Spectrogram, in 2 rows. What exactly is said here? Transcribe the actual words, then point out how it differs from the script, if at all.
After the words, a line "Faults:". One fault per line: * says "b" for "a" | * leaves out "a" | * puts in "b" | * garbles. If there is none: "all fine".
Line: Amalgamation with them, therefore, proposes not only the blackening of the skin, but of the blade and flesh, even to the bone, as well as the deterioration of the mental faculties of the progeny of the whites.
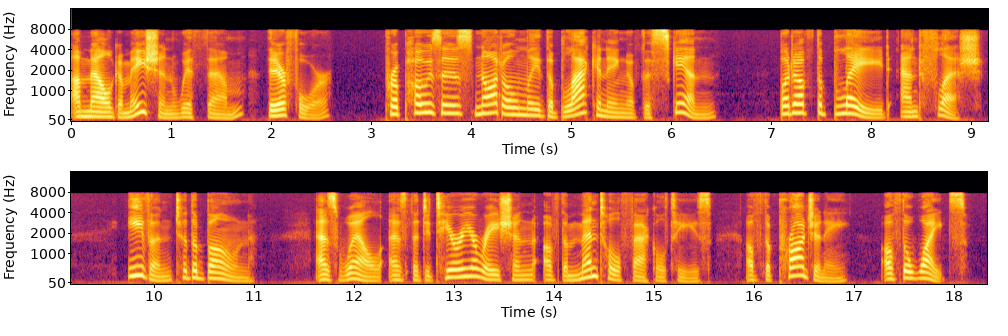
Amalgamation with them, therefore, proposes not only the blackening of the skin, but of the blade and flesh, even to the bone, as well as the deterioration of the mental faculties of the progeny of the whites.
Faults:
all fine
